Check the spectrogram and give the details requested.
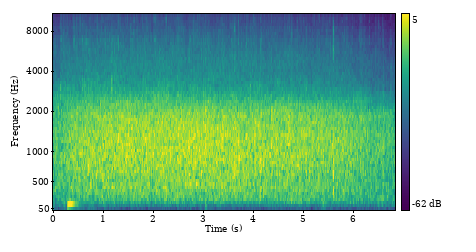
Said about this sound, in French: Je demande au lauréat de bien vouloir se lever et je vous prie de l'applaudir.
